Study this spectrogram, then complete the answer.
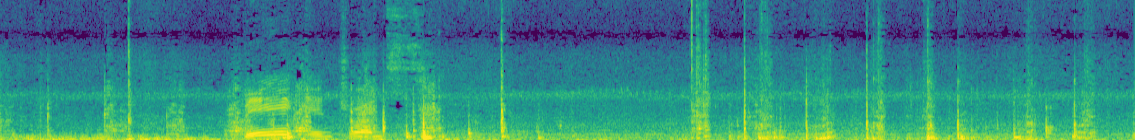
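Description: Wooden hive parts knock and clack.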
